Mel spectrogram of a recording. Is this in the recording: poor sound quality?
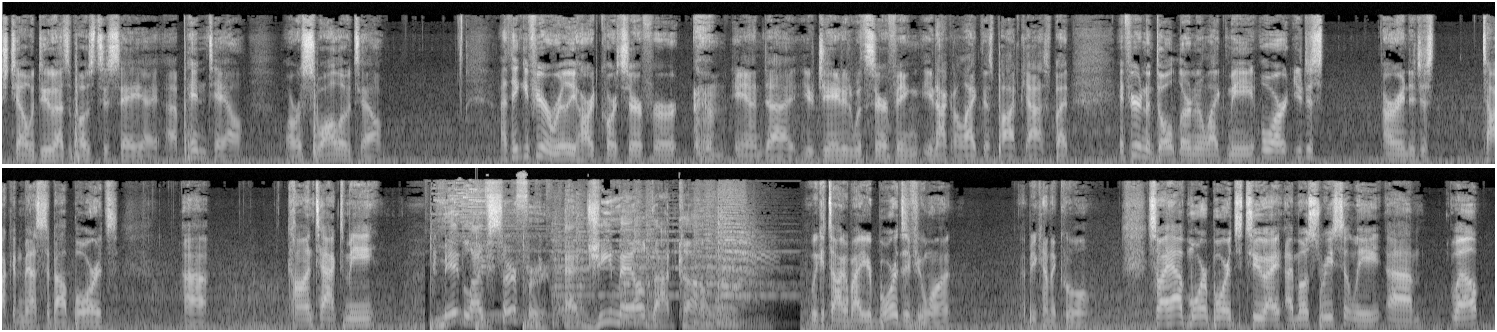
no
